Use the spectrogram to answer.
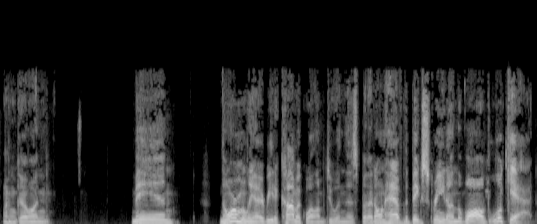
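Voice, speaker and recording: A man with a middling pitch, recorded very dry. He plays a tabletop game and talks casually in character, offhand and joking. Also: lively intonation, normal speed, no room sound. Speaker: role-playing game player.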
